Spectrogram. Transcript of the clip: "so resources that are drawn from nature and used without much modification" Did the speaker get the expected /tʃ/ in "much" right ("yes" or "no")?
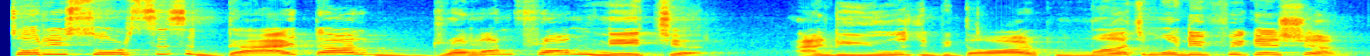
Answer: yes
